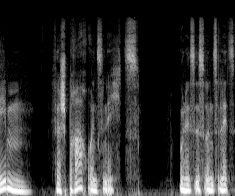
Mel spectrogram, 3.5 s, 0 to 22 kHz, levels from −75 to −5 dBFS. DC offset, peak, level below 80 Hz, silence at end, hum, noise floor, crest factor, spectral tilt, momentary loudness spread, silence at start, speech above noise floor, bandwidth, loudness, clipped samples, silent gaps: under 0.1%; 0 dBFS; -32 dBFS; 0 s; none; -48 dBFS; 12 dB; -6 dB/octave; 11 LU; 0 s; 38 dB; 14.5 kHz; -12 LUFS; under 0.1%; none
